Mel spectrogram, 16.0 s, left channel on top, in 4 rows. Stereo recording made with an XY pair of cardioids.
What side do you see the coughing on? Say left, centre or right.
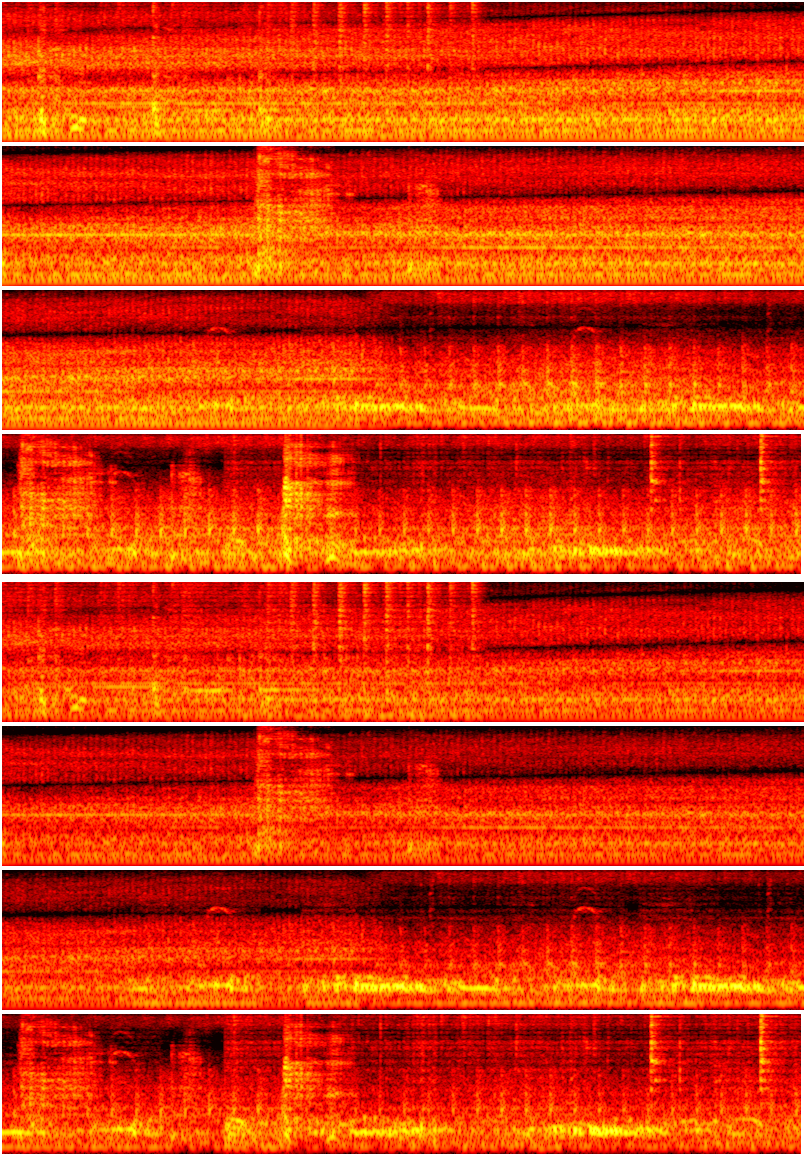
left.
